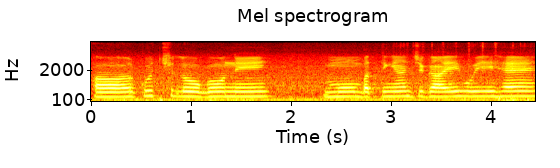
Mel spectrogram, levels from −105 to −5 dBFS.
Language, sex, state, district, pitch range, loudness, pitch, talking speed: Hindi, female, Punjab, Kapurthala, 200-215 Hz, -17 LUFS, 210 Hz, 110 wpm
